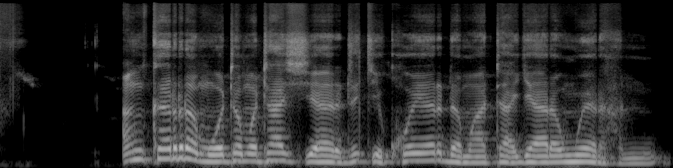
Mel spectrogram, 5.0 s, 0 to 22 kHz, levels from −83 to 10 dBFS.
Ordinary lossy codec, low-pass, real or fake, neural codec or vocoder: none; none; fake; autoencoder, 48 kHz, 128 numbers a frame, DAC-VAE, trained on Japanese speech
